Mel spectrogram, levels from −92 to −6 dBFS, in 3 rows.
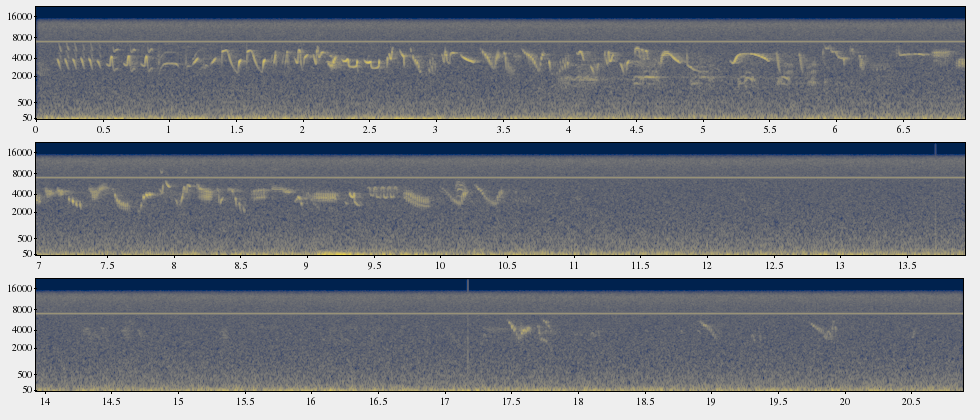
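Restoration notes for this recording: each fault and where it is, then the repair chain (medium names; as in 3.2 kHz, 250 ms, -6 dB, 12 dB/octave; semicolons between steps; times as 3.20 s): whine 7.1 kHz -34 dBFS
13.71 s: pop -19 dBFS
17.17 s: pop -12 dBFS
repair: de-click; band-stop 7.1 kHz, Q 30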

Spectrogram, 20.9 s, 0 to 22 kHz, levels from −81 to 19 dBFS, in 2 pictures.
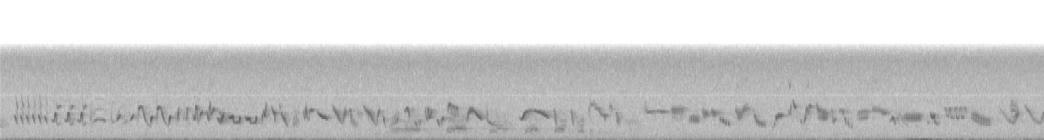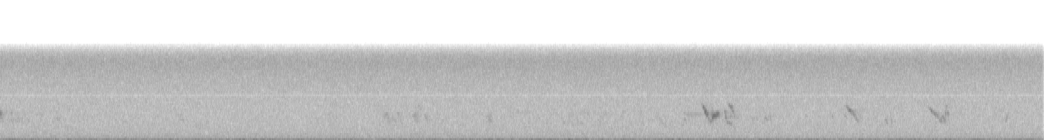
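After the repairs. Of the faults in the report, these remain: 13.71 s: pop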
